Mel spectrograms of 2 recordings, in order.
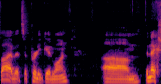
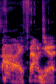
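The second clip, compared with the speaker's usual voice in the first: put-on boozy, drunk orc warlord voice; 2 semitones higher than usual. Describing a game's voiceover, the speaker imitates a drunk orc. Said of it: "like a drunk orc".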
